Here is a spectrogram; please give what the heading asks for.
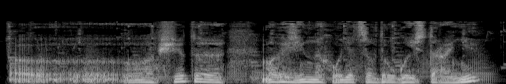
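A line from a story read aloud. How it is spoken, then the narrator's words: Muttered under breath. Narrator (Russian): пробормотал он вполголоса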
